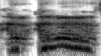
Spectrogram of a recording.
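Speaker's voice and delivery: "R, R" rolled with the tongue tip; trilled R sound. Shown as a demonstration. Lecturer isolating the trilled R for students. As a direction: roll "R, R" like in Scotland.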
